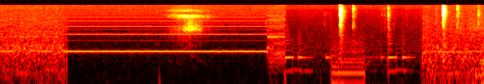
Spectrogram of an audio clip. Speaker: doesn't want to load oh doesn't sound good either try it again we'll rewind a bit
